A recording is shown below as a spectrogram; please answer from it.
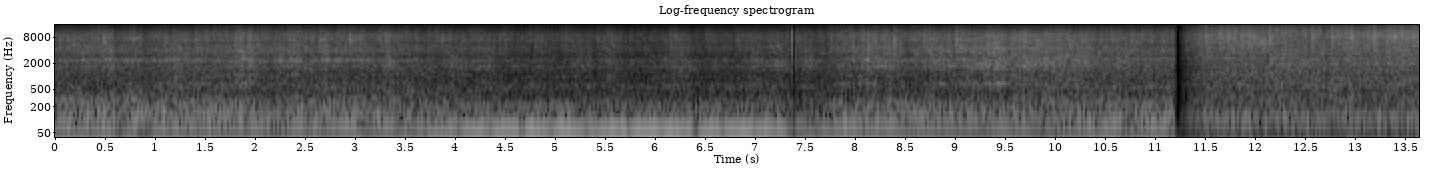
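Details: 1972 Chevelle big-block, at operating temperature after the overheating cause was found (a kink in the old thermostat housing kept the thermostat from opening): deep, steady, even lope with no knocks, ticks or hunting; normal idle.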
